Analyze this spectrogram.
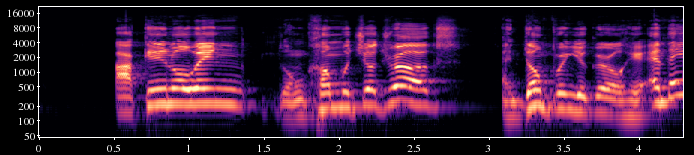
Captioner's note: speaking Spanish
